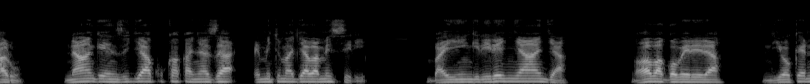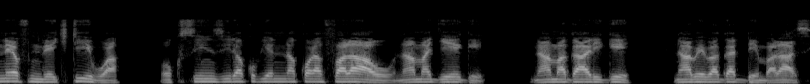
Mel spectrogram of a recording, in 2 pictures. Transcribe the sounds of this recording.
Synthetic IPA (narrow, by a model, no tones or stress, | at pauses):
lu | naːŋɡe̞ːnziɟakukakaɲaza | e̞mitimaɟaːβamisiɾḭ | βajiːŋɡiɾiɾe̞ɲːaːɲɟa | ŋɡaβaβaɡo̞βe̞ɾe̞ɾa | ndjo̞ke̞ne̞ːfuniɾe̞ːci̥tiːβwa | oku̥siːnziːɾakuβje̞nːako̞lafalawo̞naːmaɟe̞ːɡe̞ | naːmaɡaːliɡe̞ | naːβe̞ːβaɡadːe̞ːmbalaːsi̥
